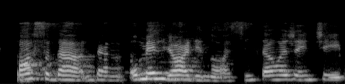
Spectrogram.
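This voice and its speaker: Ordinary pitch variation marks a woman's fairly high voice. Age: 60s. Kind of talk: interview. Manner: halting.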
